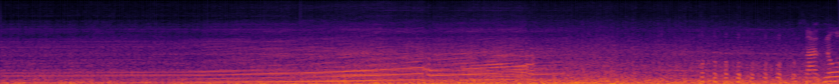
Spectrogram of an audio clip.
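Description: Motorcycle engine revving and rising in pitch during a ride near Church Stretton, a loud continuous drone with several climbing rev sweeps, wind rush underneath and a voice talking over it.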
